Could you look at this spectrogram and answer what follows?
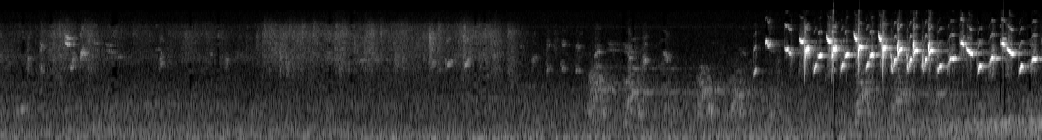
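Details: European goldfinch of the Italian type singing: a few faint, scattered high notes, then a loud burst of rapid, bright, tinkling twitters over the last two seconds.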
